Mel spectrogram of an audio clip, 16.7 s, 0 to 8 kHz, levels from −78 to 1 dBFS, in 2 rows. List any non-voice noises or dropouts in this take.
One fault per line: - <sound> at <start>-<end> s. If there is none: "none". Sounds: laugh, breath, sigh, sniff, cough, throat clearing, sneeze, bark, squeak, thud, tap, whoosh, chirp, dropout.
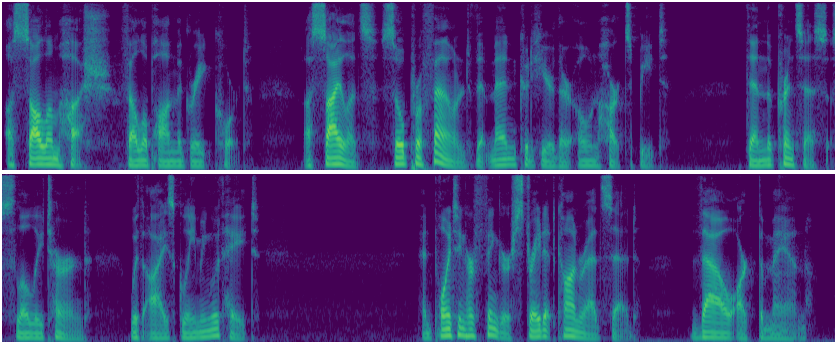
none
